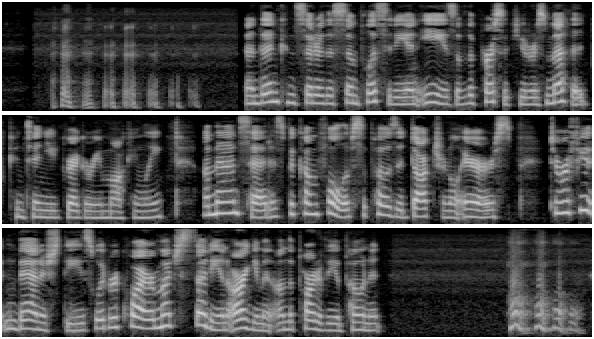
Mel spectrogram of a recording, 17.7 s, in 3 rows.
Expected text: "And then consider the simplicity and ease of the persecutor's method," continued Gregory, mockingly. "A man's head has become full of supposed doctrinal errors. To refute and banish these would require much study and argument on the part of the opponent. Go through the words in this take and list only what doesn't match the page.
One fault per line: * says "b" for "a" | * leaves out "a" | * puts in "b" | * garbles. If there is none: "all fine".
all fine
